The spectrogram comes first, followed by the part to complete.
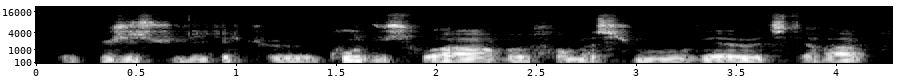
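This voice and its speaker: A man's very deep, low voice with a dry, close sound and no echo. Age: 40s. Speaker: fundraising and communications director. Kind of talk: interview. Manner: halting, with frequent repetitions.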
